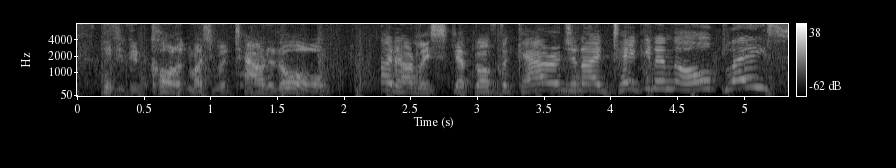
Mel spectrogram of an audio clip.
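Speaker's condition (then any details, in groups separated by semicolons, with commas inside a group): No condition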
